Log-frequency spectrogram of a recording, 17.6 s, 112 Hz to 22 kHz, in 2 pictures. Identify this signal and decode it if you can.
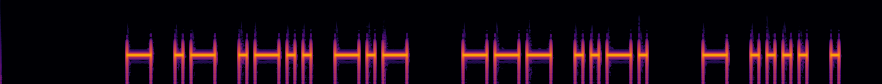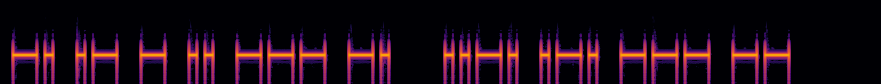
Morse code, heard as a keyed tone, about 15 wpm, 700 Hz. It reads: TALK OF THE NATION FROM
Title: Sets of 5 Words 15wpm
